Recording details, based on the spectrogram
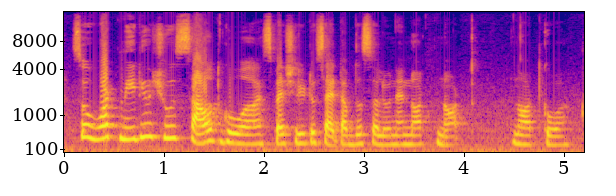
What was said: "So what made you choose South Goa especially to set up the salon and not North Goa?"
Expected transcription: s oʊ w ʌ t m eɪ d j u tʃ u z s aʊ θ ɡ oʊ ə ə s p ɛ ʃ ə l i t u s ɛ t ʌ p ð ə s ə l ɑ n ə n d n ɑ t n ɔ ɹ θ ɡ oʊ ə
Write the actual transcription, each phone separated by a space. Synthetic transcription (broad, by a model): s oʊ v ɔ t m eɪ d j u tʃ u z s aʊ t ɡ oʊ ə ə s p ɛ ʃ ə l i t u s ɛ t ʌ p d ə s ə l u n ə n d n ɑ t n ɔ ɹ t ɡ oʊ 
